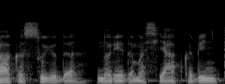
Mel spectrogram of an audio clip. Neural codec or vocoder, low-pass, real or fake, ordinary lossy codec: none; 7.2 kHz; real; MP3, 96 kbps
